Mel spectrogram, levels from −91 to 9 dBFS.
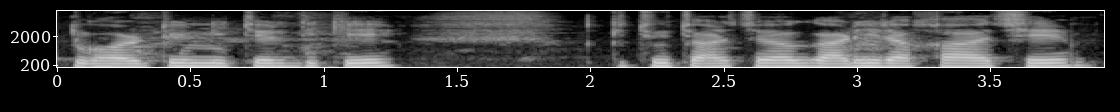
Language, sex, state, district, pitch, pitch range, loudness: Bengali, male, West Bengal, Cooch Behar, 155 Hz, 145-160 Hz, -16 LUFS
